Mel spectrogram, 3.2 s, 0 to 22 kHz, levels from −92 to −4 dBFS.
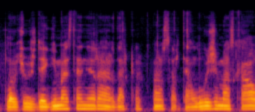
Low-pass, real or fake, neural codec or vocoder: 14.4 kHz; fake; codec, 44.1 kHz, 7.8 kbps, Pupu-Codec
